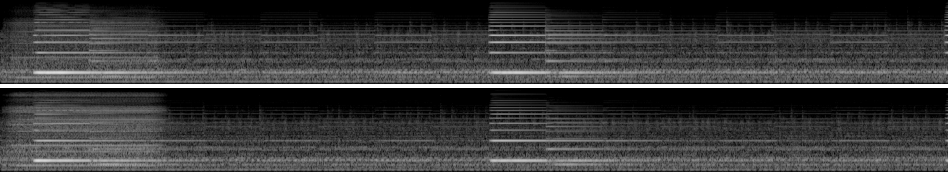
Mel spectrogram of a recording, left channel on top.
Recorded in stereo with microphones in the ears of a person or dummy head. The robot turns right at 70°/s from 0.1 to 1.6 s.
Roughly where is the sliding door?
No sliding door in this recording.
